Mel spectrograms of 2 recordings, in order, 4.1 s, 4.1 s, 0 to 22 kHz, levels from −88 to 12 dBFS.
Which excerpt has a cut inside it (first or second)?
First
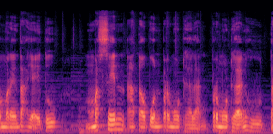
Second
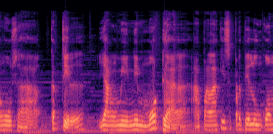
second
